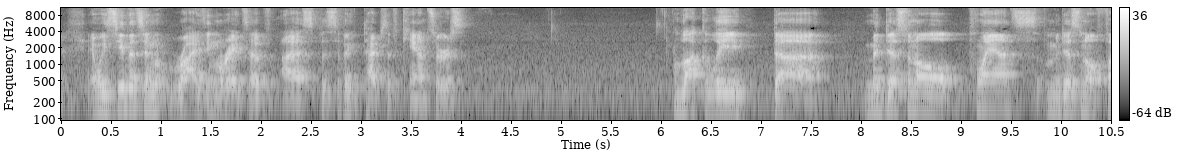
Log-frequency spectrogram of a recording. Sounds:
speech

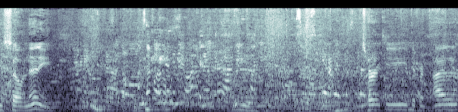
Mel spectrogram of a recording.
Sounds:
inside a large room or hall, speech

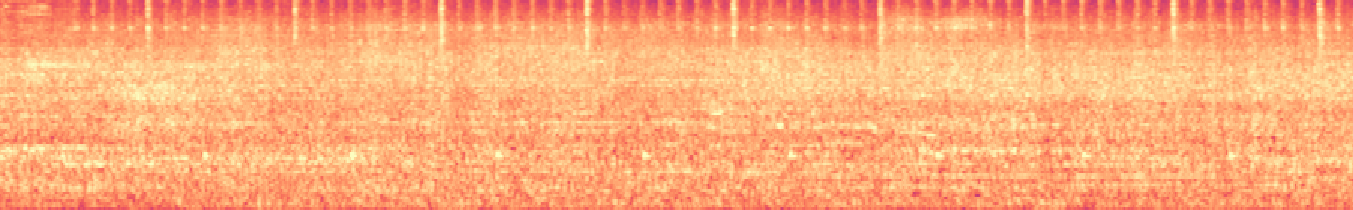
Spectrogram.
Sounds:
music

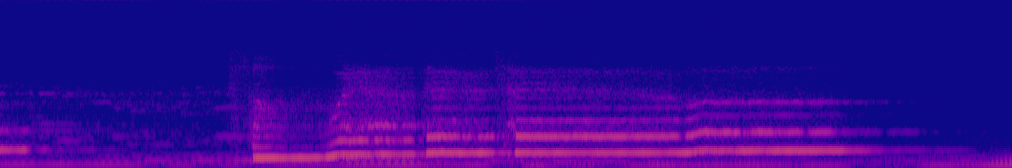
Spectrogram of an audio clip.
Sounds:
music

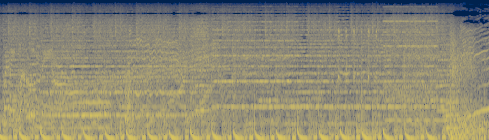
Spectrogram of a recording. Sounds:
music

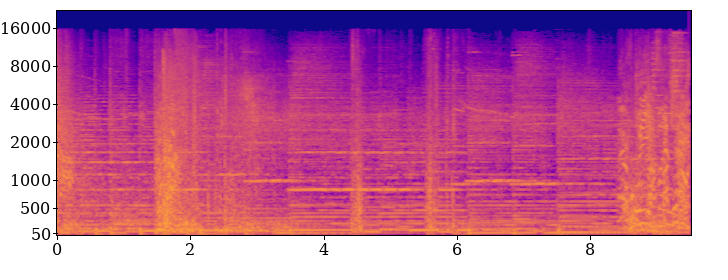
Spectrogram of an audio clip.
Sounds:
music, speech

